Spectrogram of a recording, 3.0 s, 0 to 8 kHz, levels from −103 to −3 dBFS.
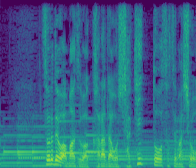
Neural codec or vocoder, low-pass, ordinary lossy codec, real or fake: none; none; none; real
